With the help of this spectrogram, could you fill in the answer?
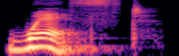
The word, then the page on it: west: british-english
